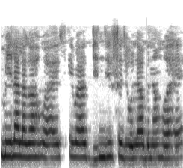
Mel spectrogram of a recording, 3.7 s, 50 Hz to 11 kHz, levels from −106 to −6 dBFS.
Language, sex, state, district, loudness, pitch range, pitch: Hindi, female, Bihar, Kishanganj, -21 LUFS, 250-270 Hz, 265 Hz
